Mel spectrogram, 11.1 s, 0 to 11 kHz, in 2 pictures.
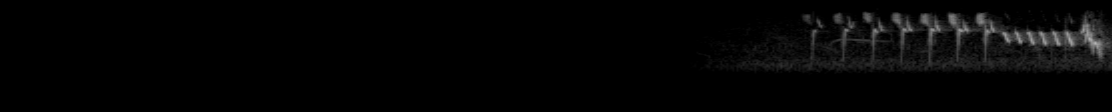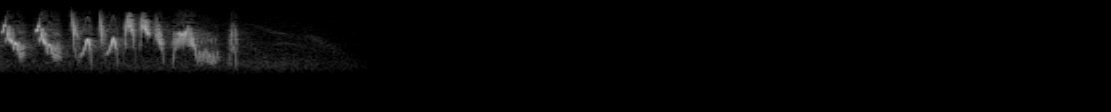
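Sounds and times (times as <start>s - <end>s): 
common chaffinch song: 3.5s - 7.4s.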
